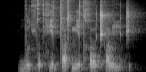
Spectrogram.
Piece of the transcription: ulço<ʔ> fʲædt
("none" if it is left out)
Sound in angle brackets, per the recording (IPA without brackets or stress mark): ʔ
